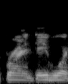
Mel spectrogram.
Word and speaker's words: Daboll: I assume Daboll's got to be the odds-on favorite right now for this job, or Brian Daboll, I think is the correct pronunciation.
